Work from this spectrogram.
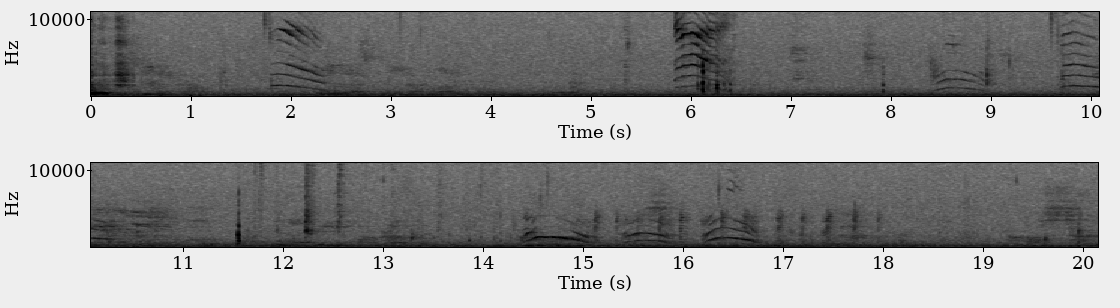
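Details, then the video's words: Tiny five-day-old female Bengal kitten with suspected cerebellar hypoplasia, helped by her mother; repeated thin high-pitched arched mews, about ten in twenty seconds, with rustling and faint room hum. "Newborn kitten with Cerebellar Hypoplasia"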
